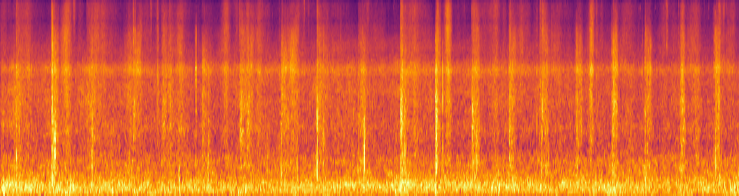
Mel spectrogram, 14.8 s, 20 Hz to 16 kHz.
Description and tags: Walking on beach sand
Sneakers walking in deep dry sand at beach. Recorded with Zoom H6 and Rode NTG-2 shotgun microphone.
